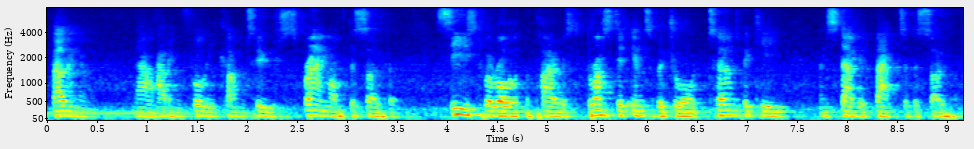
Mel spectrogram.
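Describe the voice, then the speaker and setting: A man's voice: medium pitch, fairly even intonation, normal speed, noisy background, lightly acted. A man playing a young Victorian medical student who narrates a gothic horror tale in formal, old-fashioned language before a live audience. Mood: grave, fascinated. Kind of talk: live dramatic reading of gothic pulp horror. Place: live performance in a bookstore. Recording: echoey distant live room recording, loud guitar.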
